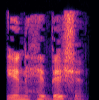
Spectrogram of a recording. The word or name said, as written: inhibition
